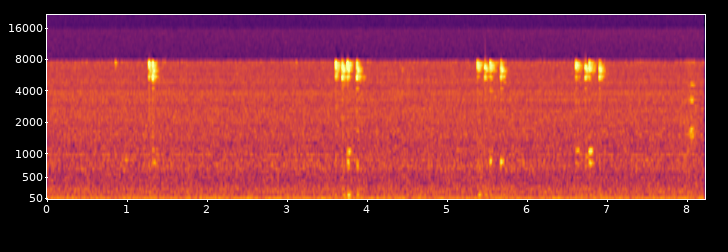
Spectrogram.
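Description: Faint computer mouse clicks in four short groups, a single click first and then quick runs of two to four, over near silence.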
